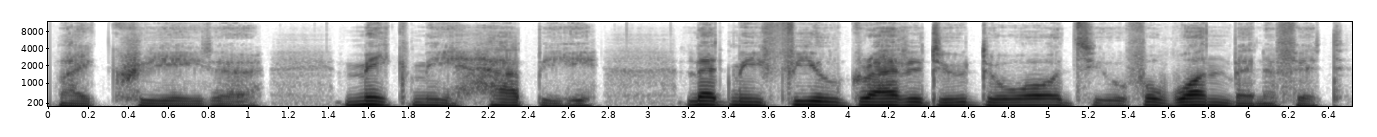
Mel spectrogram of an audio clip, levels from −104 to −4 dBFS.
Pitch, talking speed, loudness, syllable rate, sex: 115 Hz, 130 wpm, -18 LUFS, 4.2 syllables/s, male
